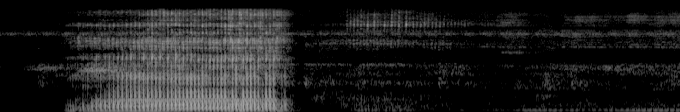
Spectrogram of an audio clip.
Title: மனிதனின் குறட்டை ஒலி | குறட்டை சத்தம் | Snoring sound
